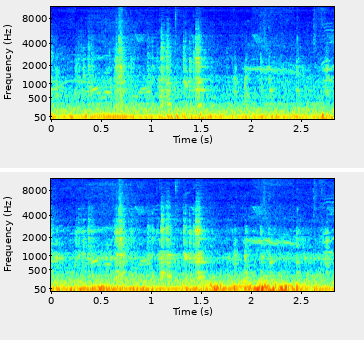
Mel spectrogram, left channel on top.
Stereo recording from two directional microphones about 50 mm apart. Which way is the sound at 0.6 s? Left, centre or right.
Left.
